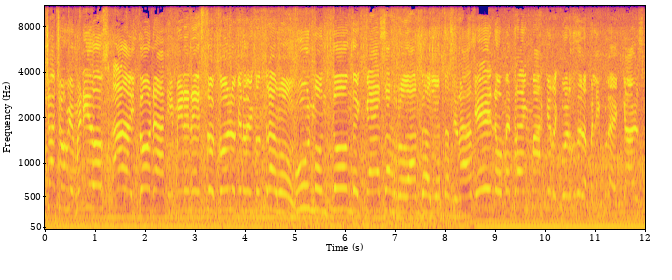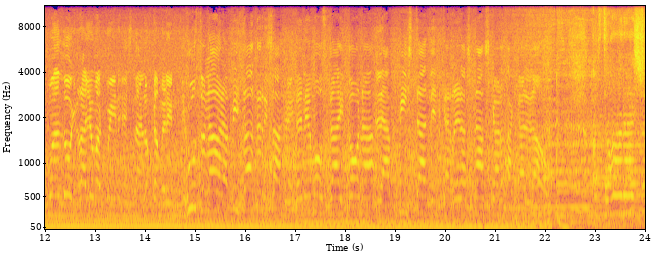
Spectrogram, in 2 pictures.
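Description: Steady drone of a single-engine piston propeller light plane heard from inside the cabin, its pitch shifting slightly about a third of the way through and again past halfway. A man talks loudly over it.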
